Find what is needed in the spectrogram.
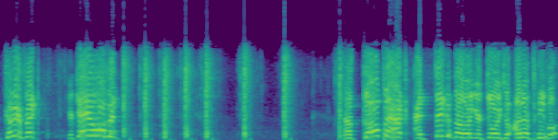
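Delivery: very high, loud outraged yelling; mock scolding tirade. Reviewer scolds the author Frank, very high loud yelling. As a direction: yell at him like a furious parent.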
